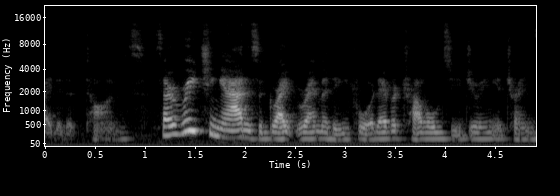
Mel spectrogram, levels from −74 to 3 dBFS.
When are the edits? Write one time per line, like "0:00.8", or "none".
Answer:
0:01.0

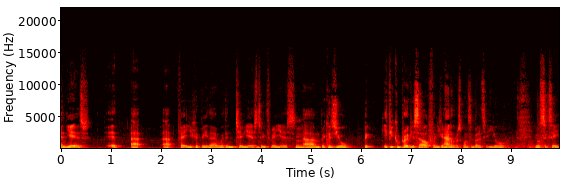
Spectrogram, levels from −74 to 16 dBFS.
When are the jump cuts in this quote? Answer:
none

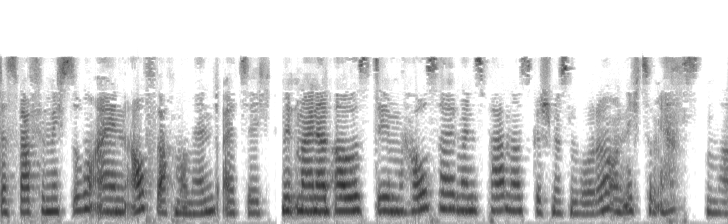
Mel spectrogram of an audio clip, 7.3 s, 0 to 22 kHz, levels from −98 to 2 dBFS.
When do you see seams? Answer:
0:02.8
0:03.3

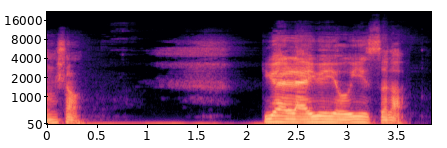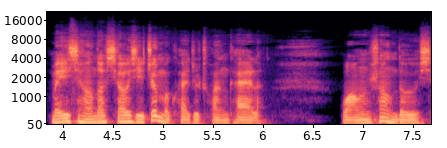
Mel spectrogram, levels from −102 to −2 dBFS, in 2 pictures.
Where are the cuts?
0:02.2

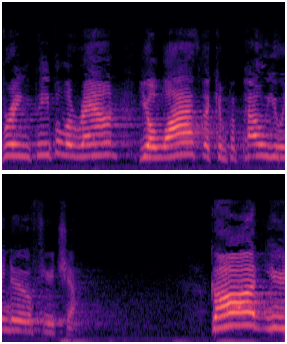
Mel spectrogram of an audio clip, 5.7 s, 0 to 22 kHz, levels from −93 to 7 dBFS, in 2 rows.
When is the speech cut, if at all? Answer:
none

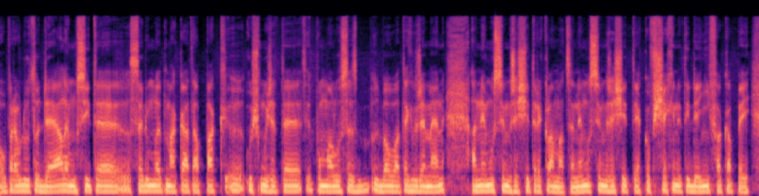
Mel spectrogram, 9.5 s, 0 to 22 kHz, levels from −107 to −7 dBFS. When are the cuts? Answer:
0:03.1
0:03.8
0:08.5

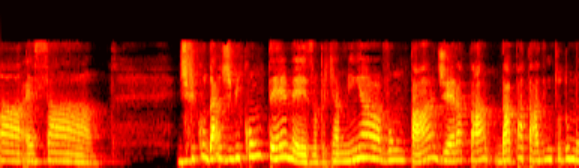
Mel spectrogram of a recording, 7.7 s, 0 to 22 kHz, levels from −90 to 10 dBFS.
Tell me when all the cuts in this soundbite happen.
none

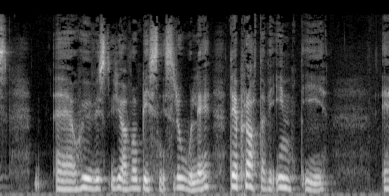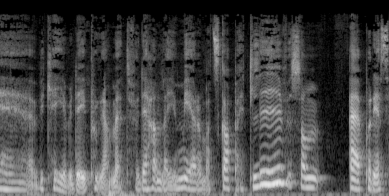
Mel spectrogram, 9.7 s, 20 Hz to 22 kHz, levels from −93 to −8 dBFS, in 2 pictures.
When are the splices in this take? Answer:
0:03.8

